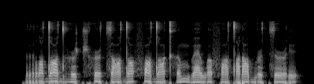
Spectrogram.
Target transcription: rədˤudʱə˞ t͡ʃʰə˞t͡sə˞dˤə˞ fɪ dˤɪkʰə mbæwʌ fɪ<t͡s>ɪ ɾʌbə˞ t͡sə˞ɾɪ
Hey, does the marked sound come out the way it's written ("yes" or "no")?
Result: no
